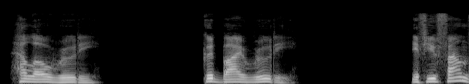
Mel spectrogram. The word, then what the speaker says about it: Rudy: it's pronounced as Rudy Rudy Rudy to pronounce it correctly emphasize the first syllable Roo and then the second syllable d like hello Rudy goodbye Rudy if you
